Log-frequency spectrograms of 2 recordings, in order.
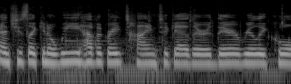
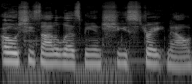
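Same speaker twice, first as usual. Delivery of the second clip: ordinary delivery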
